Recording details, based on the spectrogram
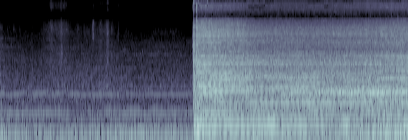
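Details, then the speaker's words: Outdoor AC unit that had been buzzing and chattering, after the failed contactor was replaced; kicks on and settles into a steady, even hum with fan rush, no chatter or buzzing; normal running. "Their unit is nice and quiet and there you go."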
